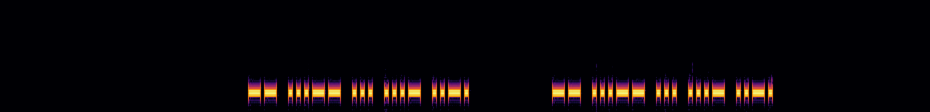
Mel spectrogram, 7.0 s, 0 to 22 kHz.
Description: Morse code, heard as a keyed tone, about 40 wpm, 700 Hz. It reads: M3SVF M3SVF
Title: DXCC-100 Call Signs - 5 Characters - Repeated 2x - 40wpm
